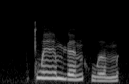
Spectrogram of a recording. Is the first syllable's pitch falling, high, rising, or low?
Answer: high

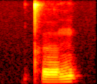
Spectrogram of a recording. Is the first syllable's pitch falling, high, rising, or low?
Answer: rising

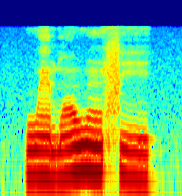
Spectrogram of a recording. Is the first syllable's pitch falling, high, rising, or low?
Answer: low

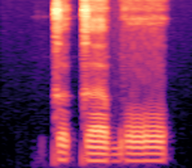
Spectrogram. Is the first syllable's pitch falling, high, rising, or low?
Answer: low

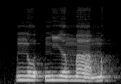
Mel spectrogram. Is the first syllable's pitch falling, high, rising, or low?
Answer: low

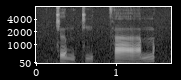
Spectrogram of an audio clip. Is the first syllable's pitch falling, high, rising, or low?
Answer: low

